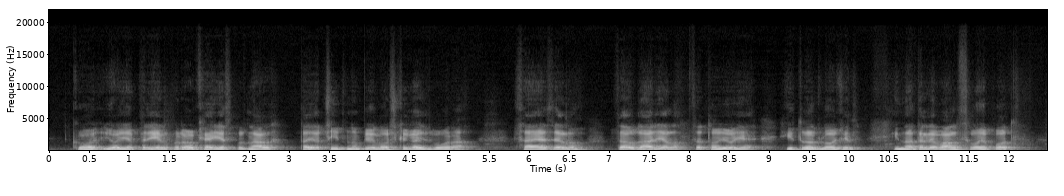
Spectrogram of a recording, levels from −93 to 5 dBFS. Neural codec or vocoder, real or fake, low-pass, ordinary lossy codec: autoencoder, 48 kHz, 128 numbers a frame, DAC-VAE, trained on Japanese speech; fake; 19.8 kHz; none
